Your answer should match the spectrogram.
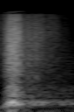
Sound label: foley whoosh; player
